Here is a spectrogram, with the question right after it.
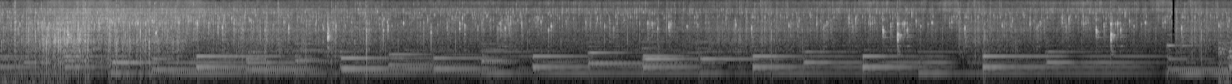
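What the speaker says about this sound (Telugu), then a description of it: "నూనె వేడైన తర్వాత ఈ కాకరకాయని ఫిఫ్టీ పర్సెంట్ ఫ్రై చేసుకోండి" Stuffed bitter gourd fries in hot oil with a continuous close sizzle and hiss, and occasional crackles and stirring scrapes, under steady background music.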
